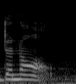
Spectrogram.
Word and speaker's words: Donal: the caretaker Donalda Lainey not Donald mind you there's no D at the end so it's pronounced dnal that's the way you're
